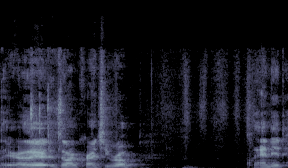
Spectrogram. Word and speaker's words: Clannad: Clannad? How do you say it? Clannad? Clannad.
